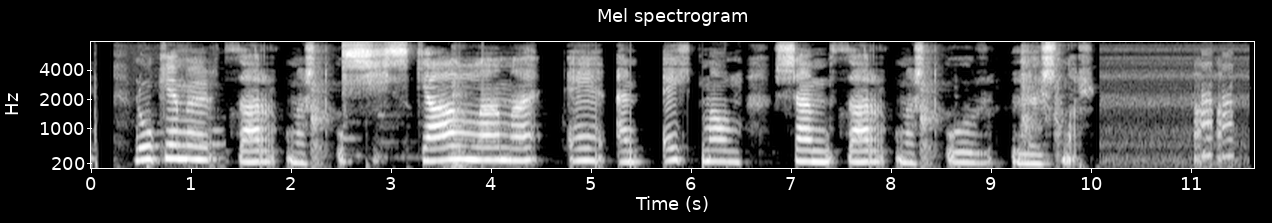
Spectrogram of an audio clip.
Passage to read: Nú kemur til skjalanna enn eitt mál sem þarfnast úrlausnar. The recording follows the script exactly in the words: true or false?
false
